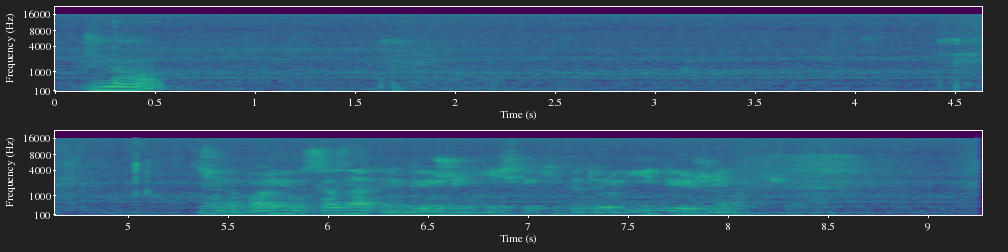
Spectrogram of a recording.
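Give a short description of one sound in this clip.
An elderly man speaks calmly into a nearby microphone, with pauses.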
